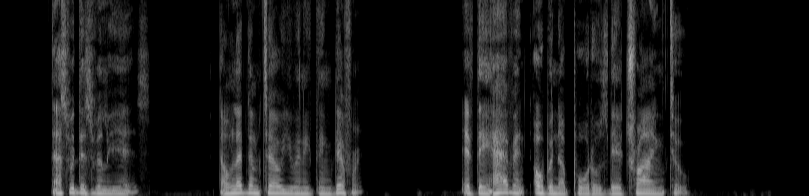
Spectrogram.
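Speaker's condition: No condition

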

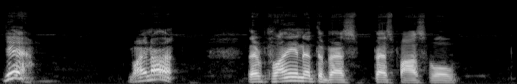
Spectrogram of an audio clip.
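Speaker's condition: No condition

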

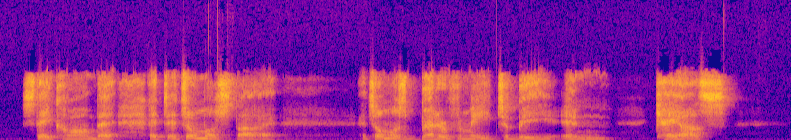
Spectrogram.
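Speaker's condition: Gunshot injury to voice box; shot 15 times

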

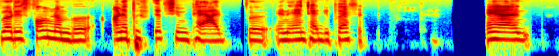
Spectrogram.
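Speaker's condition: Cerebral palsy; involuntary movements

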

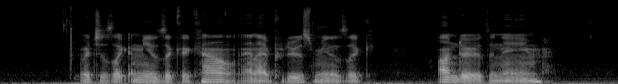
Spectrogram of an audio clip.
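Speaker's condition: Cerebral palsy, spastic quadriplegia

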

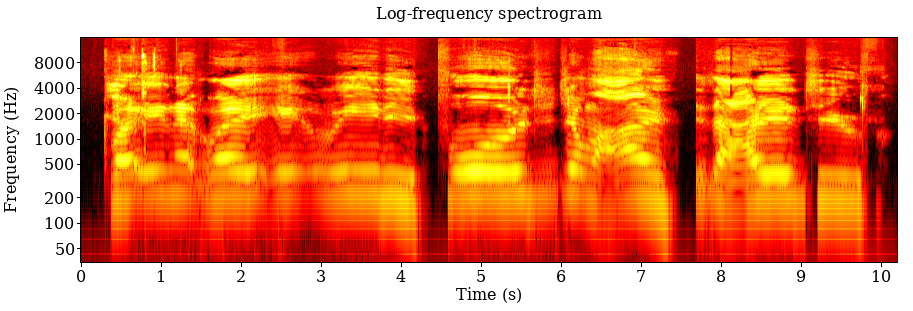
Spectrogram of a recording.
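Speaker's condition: Cerebral palsy; present from birth, linked to preeclampsia at birth

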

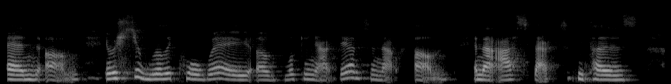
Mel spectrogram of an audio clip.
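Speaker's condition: Cleft lip and palate

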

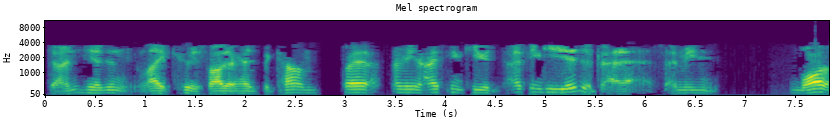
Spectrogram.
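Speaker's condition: Cerebral palsy, mild; had speech therapy

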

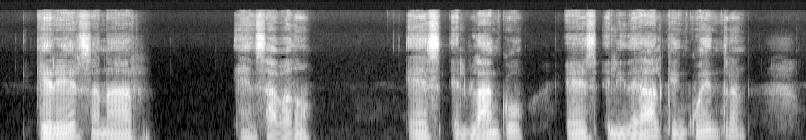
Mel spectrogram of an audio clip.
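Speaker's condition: No condition

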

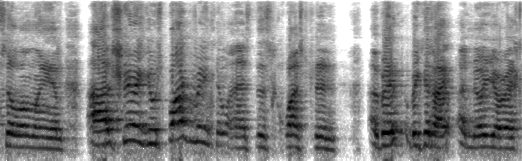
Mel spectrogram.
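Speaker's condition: Cerebral palsy, spastic quadriplegia

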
